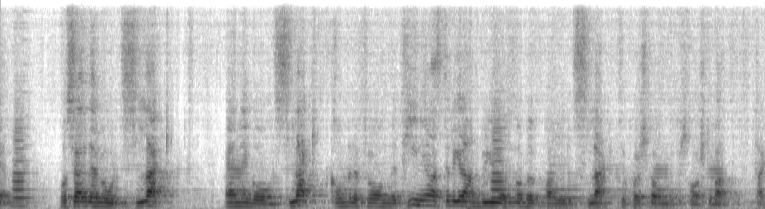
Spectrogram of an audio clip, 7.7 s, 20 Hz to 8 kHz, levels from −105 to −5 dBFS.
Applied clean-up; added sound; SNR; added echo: neural separator model SepFormer DNS4.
